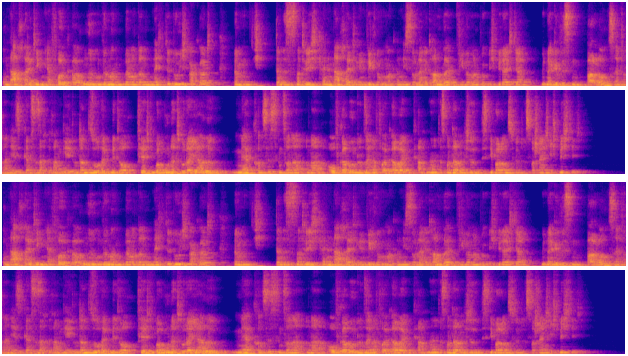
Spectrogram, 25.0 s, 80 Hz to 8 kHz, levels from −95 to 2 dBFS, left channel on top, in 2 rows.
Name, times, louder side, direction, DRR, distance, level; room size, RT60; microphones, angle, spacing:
voice 1, 0.0-5.1 5.5-10.4 10.8-24.0, left 1 dB, 20° left, -3 dB, 2.4 m, -23 dB
11.5 x 4.5 x 4.3 m, 0.71 s
head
